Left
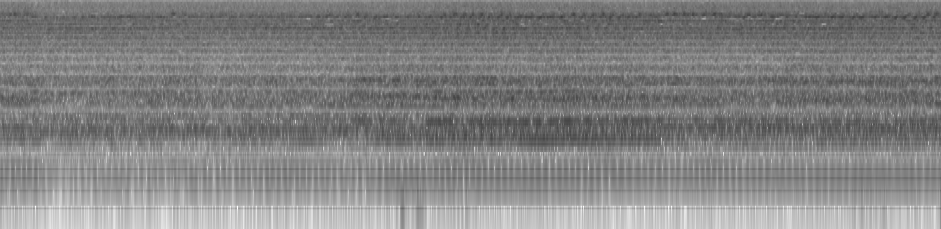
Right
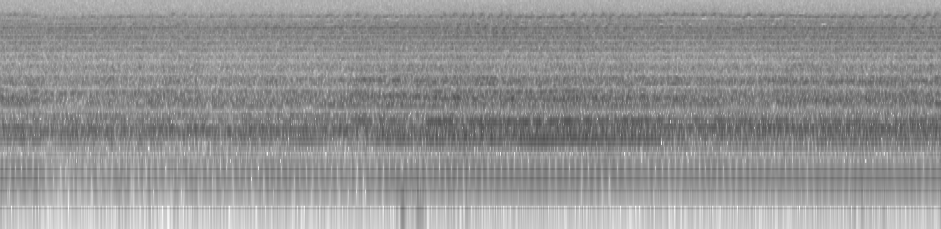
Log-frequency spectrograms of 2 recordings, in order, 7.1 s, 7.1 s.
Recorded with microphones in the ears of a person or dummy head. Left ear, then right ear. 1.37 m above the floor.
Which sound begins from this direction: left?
A drone, at 0.0 s.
